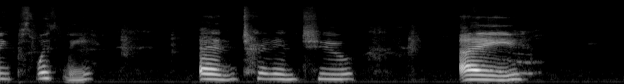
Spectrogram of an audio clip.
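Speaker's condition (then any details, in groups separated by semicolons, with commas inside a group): Cerebral palsy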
